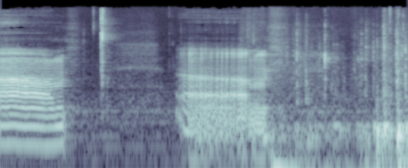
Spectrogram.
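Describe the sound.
Typing on a computer keyboard: a short burst of voice comes first, then after a pause a rapid run of many crisp key clicks rattles on unevenly to the end.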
